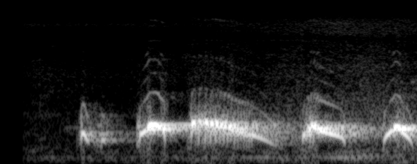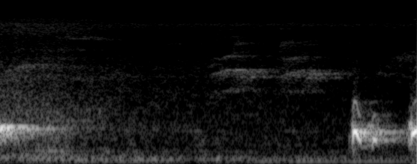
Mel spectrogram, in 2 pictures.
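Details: Spotted dove (tekukur) lure call, clean and loud: a low rising-and-falling coo, then a long coo and three quick clipped coo notes, a quiet gap of about two seconds, then the cooing phrase starts again.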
